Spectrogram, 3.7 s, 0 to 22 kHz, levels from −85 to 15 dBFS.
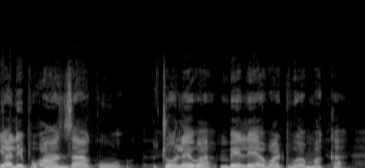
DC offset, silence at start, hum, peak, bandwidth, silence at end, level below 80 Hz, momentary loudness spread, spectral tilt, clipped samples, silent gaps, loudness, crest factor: under 0.1%; 0 s; none; -12 dBFS; 13 kHz; 0.25 s; -72 dBFS; 10 LU; -6 dB/octave; under 0.1%; none; -26 LUFS; 14 dB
